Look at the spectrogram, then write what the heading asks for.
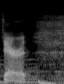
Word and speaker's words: Derrat: Some people pronounce it Derrat, and I don't hassle them for it. It's what it looks like, but it's pronounced Derrat.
